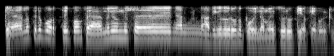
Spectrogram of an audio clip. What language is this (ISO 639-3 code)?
mal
